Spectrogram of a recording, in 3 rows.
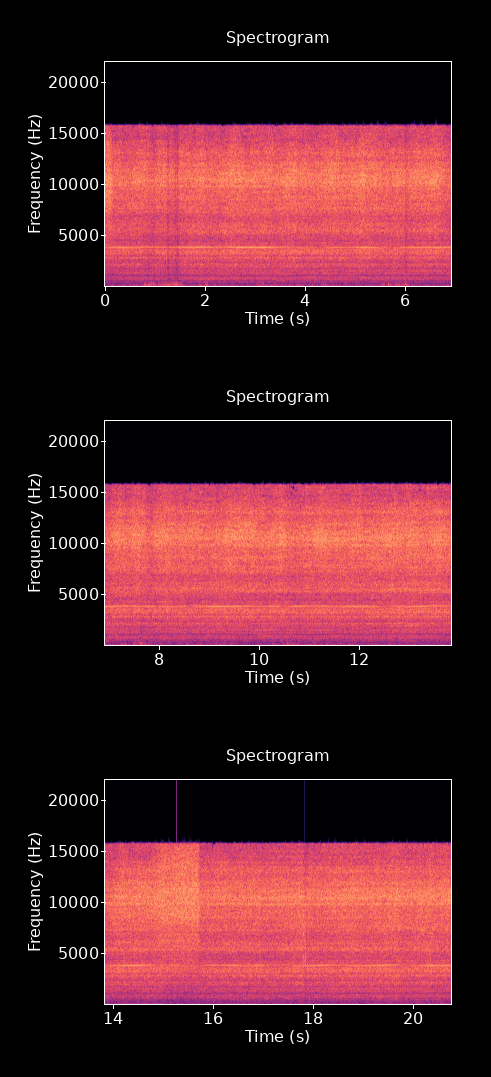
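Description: Steam locomotive 475, a 4-8-0, standing at the water tower while its tender is filled: a steady loud hiss and roar with a faint high tone, and a few low thumps in the first half.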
